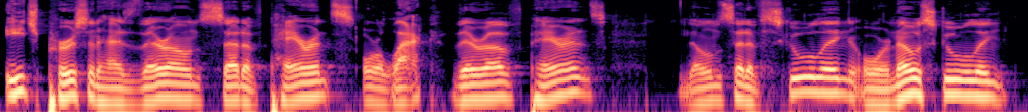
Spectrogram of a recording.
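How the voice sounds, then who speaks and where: A young US podcast host chats alone in a lighthearted, rambling manner, frequently starting over. His voice is medium in pitch, unhurried, with a darkish, clean tone and slight nasality from a recent cold.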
